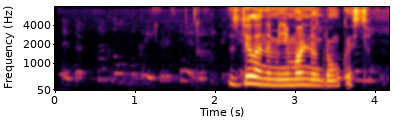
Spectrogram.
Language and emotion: Russian, neutral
